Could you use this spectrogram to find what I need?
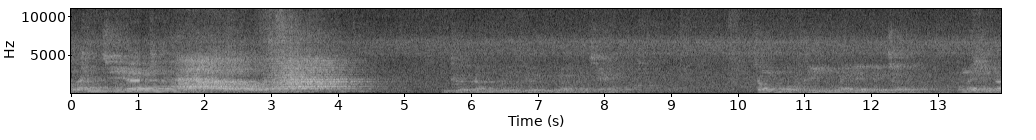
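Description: An elderly man chants slowly through a microphone.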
